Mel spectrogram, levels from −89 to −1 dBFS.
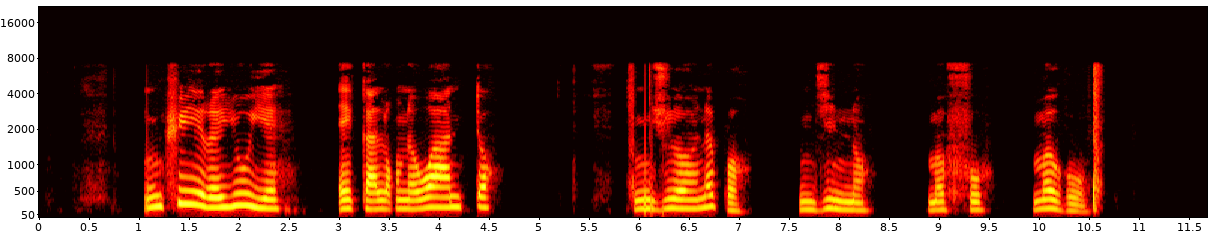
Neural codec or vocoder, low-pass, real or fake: none; 7.2 kHz; real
